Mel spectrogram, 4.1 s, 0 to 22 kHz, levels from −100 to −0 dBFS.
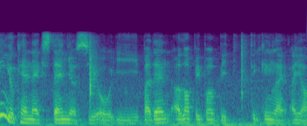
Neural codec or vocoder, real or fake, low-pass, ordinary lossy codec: none; real; 7.2 kHz; Opus, 32 kbps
